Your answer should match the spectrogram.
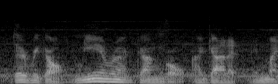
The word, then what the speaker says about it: Nyiragongo: Doctor, the Congo quake is 200 meters, 200 kilometers southwest of Niagara, Congo. Boy, why can't I pronounce it today? Nyiragongo. There we go. Nyiragongo.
